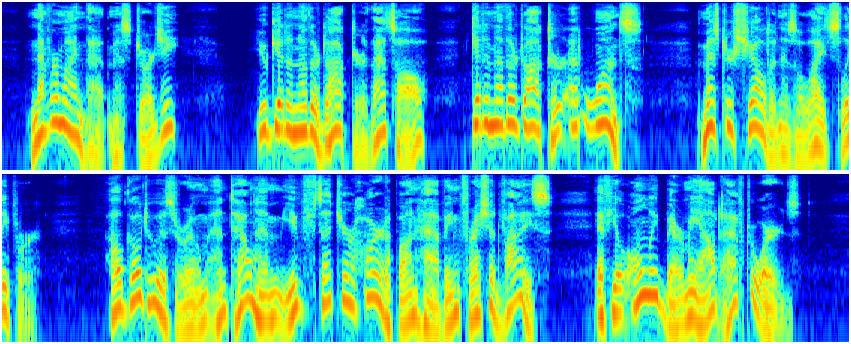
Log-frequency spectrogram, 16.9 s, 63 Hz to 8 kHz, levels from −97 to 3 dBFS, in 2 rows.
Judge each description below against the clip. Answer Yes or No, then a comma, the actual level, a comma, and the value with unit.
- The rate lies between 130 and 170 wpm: Yes, average, 160 wpm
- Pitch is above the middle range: No, medium, 170 Hz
